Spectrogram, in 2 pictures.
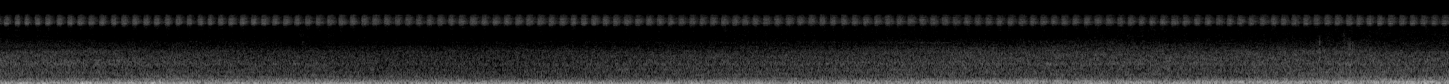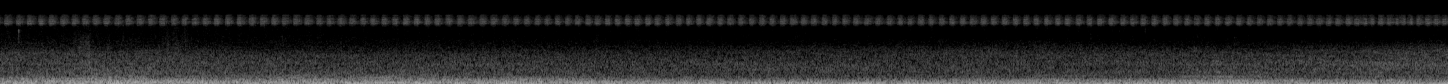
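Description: Steady, unbroken high-pitched chorus of insects, with a constant low rumble underneath.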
